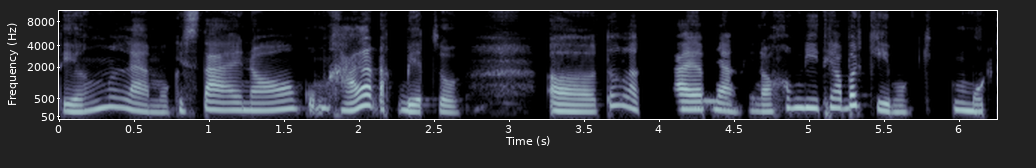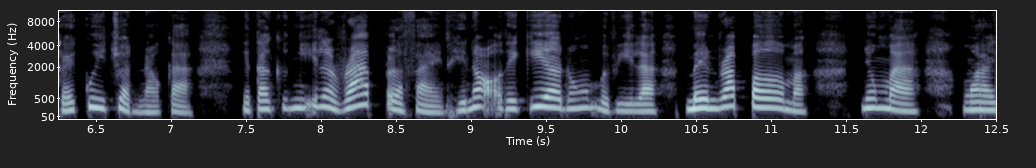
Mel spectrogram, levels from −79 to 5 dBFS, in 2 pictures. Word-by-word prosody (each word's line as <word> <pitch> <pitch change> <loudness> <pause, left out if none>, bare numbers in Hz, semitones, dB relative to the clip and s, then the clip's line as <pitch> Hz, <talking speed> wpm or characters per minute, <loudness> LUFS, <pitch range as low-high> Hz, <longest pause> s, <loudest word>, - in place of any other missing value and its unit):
tiếng 175 +8 -2
là 205 -11 -2
một 150 -1 -8
cái - - -7
style 195 +1 0
nó 190 +4 -1
cũng 250 -2 -6
khá 190 -2 0
là 310 - +7
đặc - - -6
biệt 165 -5 0
rồi. 155 -3 -5 0.6
Ờ, 165 -3 +1
tức 310 - -5
là 250 -6 -2 0.2
style 210 0 +5
âm 210 - 0
nhạc 185 -4 0
thì 170 - -10
nó 165 0 -2
không 250 +8 -2
đi 250 - +2
theo 250 +1 -2
bất 310 +4 0
kỳ 185 - -1
một 155 -1 -7 0.3
c - - -8
một 175 -4 -2
cái 185 +1 0
quy 255 +4 +1
chuẩn 210 -10 -2
nào 145 -1 -4
cả. 150 -4 -4 0.3
Người 190 - -4
ta 220 +2 +2
cứ 235 - -7
nghĩ 245 +3 0
là 265 -4 +2
Rap 275 - +4
là 205 - +3
phải 160 -4 -2
thế 190 +4 -3
nọ 275 +2 +3
thế 220 - +1
kia, 270 -1 +5
đúng 230 0 -2
không? 250 0 -3
Bởi 190 - -1
vì 175 -1 -4
là 170 0 +2 0.2
main 230 +1 +7
rapper 285 -1 +5 0.2
mà. 170 - 0 0.4
Nhưng 245 0 +2
mà, 180 -4 +3 0.3
ngoài 200 -1 +2
205 Hz, 270 wpm, -24 LUFS, 170-245 Hz, 0.6 s, là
